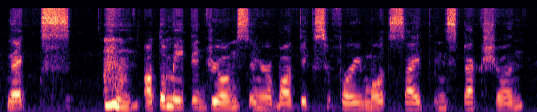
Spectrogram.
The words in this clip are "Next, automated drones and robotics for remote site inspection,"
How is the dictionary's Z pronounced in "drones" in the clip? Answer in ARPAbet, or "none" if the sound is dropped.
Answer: S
